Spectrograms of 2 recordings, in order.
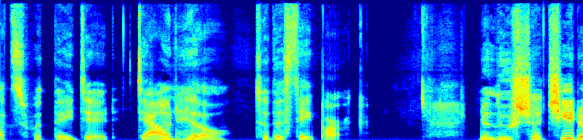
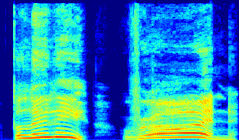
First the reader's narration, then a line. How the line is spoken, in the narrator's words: Chukma hollered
